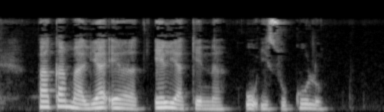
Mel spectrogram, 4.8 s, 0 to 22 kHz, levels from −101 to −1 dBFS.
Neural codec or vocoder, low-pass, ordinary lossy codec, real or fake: none; 10.8 kHz; MP3, 64 kbps; real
